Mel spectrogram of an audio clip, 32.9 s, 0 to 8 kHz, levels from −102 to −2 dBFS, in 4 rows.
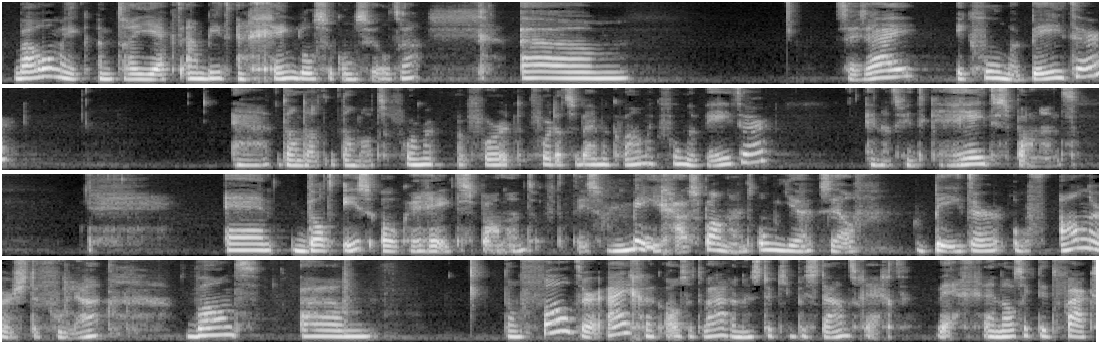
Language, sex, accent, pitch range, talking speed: Dutch, female, Dutch, 200-240 Hz, 135 wpm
